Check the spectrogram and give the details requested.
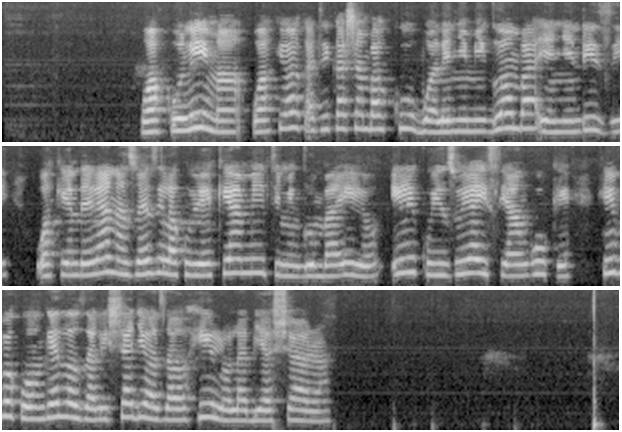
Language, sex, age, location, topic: Swahili, female, 25-35, Dar es Salaam, agriculture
